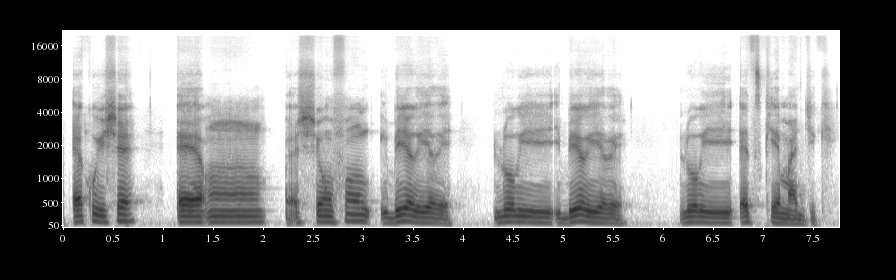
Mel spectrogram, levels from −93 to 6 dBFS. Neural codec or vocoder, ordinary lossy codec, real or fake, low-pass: autoencoder, 48 kHz, 128 numbers a frame, DAC-VAE, trained on Japanese speech; none; fake; 19.8 kHz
